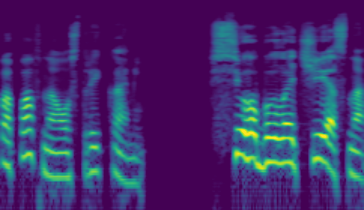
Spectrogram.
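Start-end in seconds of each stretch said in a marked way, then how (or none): 1.7-3.0 jeering, taunting, mocking shout. Fesh calls out to Mark and the others, mocking shout. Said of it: "насмешливо выкрикнул Фэш".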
